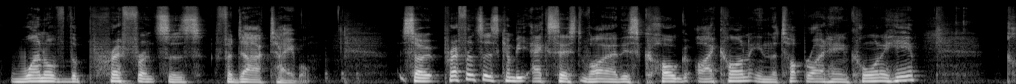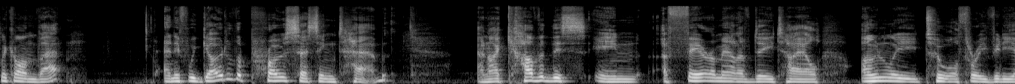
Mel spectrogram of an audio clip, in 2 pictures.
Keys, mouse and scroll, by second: 9.6 click, 14.0 click.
